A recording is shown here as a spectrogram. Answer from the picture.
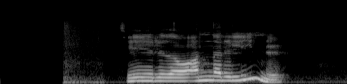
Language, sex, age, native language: Icelandic, male, 40-49, Icelandic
